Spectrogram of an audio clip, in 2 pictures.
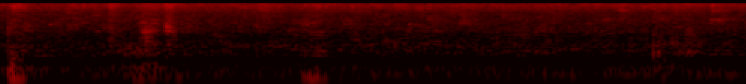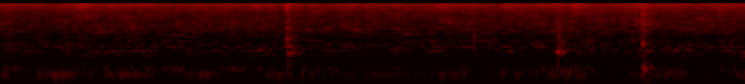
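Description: Fabric rustles and slides softly as hands smooth it out.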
